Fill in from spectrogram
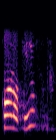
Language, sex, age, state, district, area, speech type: Odia, male, 45-60, Odisha, Nabarangpur, rural, conversation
